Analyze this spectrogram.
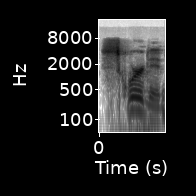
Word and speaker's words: squirted: So, get that ed ending there. So, squirted out. Squirted out. Squirted out. Okay. Instead of, it's squir. Squirted. Squirted out. Okay. So, you're trying to pronounce an e. Okay. It's not. It's squir. Like squirted.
